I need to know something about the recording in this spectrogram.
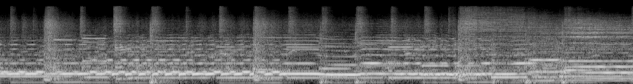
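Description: Blues harmonica cupped to a handheld microphone, playing long held and bent notes over a band of electric guitar, electric bass and drums keeping a steady beat.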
